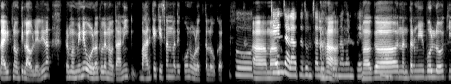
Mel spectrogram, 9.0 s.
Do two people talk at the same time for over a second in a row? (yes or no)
no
